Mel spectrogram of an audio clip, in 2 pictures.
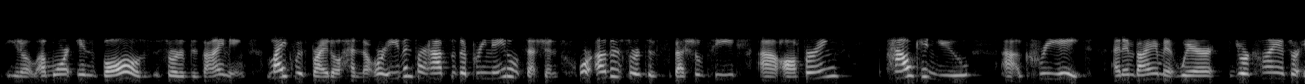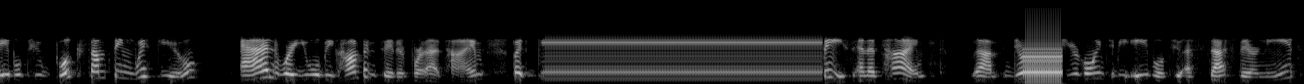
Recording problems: phone-call audio; nothing above 3 kHz
audio freezing; at 18 s for 3 s and at 23 s

